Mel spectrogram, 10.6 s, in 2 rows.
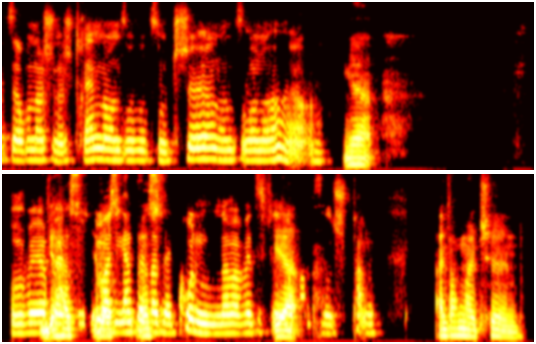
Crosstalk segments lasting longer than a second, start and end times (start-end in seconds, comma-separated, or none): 5.7-7.0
